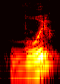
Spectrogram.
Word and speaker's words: hvor: Hvor kommer du fra? Where come you from? Hvor kommer du fra? Notice, hvor, we don't pronounce the H sound in hvor.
